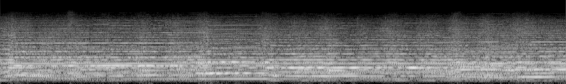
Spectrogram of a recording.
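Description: A group of hurdy-gurdies playing together: held drones under a melody that moves from note to note.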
